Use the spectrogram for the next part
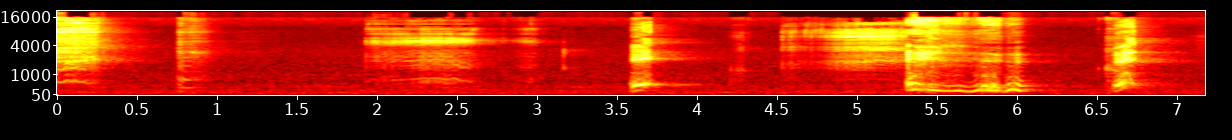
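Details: Baby with hiccups: several abrupt, short squeaky hiccups at irregular intervals, with breathy and laughter-like sounds between them.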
